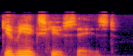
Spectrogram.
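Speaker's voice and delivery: ordinary talk, nothing marked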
